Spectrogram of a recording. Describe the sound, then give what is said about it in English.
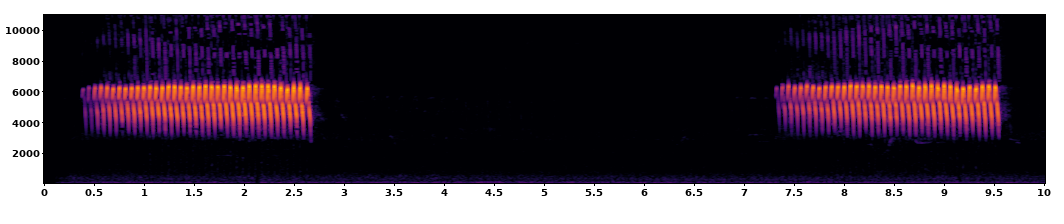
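Two fast, dry chipping sparrow trills, each a steady rapid run of high chips lasting about two seconds, separated by a long silent gap. “The trill of the chipping sparrow is nearly twice as long as that of any other species, and this can be a useful clue.”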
